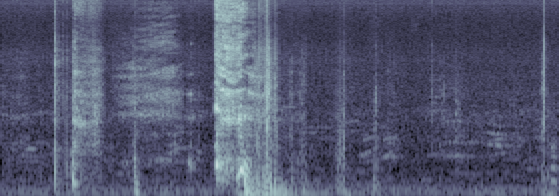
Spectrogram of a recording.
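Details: Person with a cough that is affecting their voice: a single loud, harsh cough burst amid quiet handling noises and murmured sounds.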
